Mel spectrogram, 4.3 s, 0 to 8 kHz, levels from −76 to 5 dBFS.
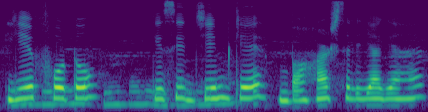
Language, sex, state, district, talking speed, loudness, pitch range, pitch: Hindi, female, Bihar, Patna, 140 wpm, -18 LUFS, 230-265 Hz, 255 Hz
